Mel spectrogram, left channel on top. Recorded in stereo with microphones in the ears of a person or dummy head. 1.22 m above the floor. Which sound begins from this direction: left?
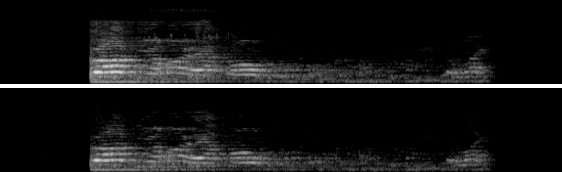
A shout, at 0.9 s.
